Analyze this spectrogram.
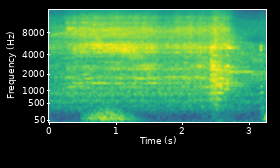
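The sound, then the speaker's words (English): A saw cuts through a five-foot length of 2x4 lumber with a loud, harsh, steady rasping whine that lasts about three seconds and swells briefly near the end. “All right, so what I'm doing is about to cut the 5 foot length 2x4.”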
